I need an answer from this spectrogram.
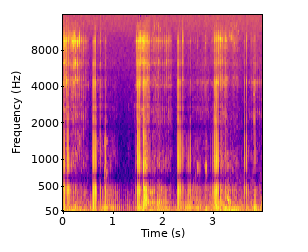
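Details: Cat purr heard up close as a thick, low vibrating rumble with clear breath-by-breath swells, plus several short scraping rustles.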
